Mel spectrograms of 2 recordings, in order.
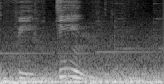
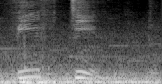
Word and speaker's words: fifteen: lugar de decir three teen y fen la pronunciación correcta del número 13 es thirteen thirteen y el número 15 Fifteen Fifteen escucha y repite thirteen thirteen fourteen fourteen Fifteen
